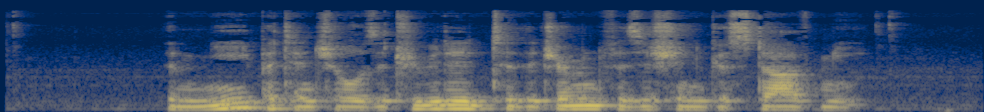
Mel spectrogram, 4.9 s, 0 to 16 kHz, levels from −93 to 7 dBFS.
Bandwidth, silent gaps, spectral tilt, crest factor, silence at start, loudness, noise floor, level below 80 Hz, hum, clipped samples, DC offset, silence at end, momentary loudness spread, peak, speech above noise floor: 11.5 kHz; none; -5.5 dB/octave; 18 dB; 0.85 s; -19 LUFS; -56 dBFS; -48 dBFS; none; under 0.1%; under 0.1%; 0.6 s; 10 LU; -2 dBFS; 37 dB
